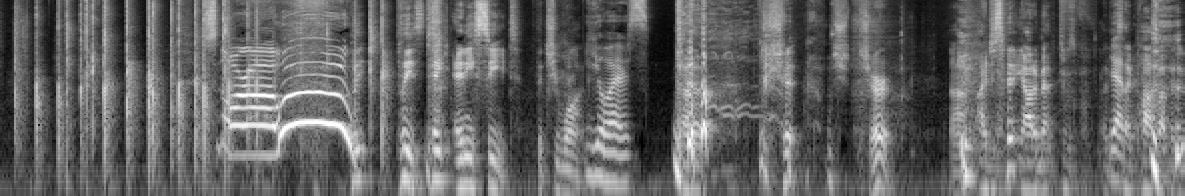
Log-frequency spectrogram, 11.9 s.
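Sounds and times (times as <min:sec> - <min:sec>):
hands clapping: 0:00.0 - 0:04.1
speech: 0:02.2 - 0:11.8
laughter: 0:06.8 - 0:08.7.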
